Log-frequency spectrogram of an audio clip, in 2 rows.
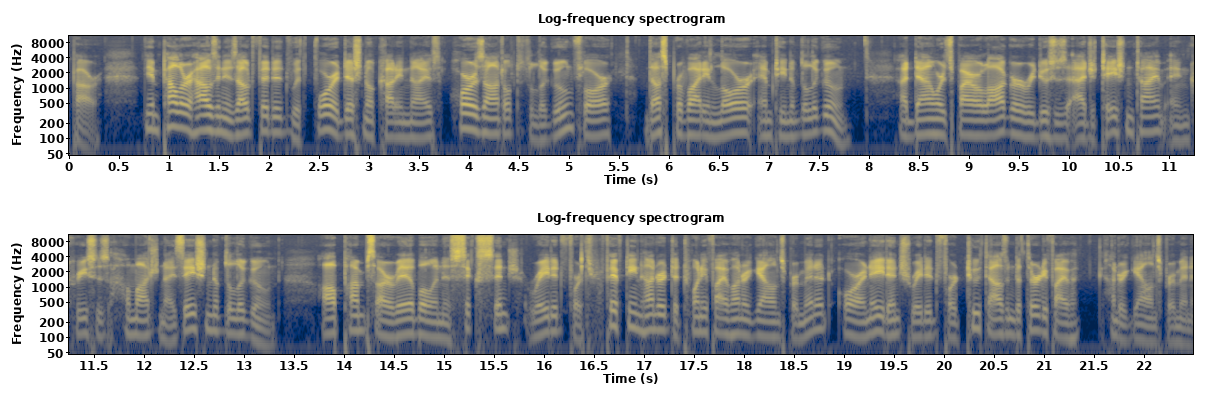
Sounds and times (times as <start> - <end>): Speech: 0.0 - 22.4.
